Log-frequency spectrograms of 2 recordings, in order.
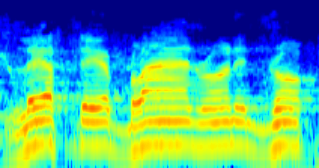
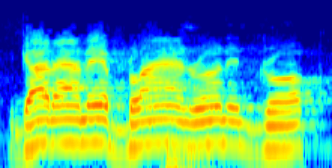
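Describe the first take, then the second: First: Slow telling. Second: Louder repeat. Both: Real, not acted.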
